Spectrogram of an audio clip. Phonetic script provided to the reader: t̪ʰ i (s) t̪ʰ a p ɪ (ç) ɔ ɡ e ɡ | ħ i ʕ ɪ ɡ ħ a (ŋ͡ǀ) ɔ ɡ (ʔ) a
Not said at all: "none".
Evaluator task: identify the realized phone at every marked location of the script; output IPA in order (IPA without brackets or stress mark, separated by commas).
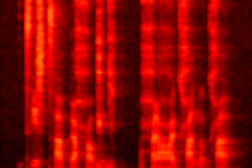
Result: s, ħ, n, ħ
